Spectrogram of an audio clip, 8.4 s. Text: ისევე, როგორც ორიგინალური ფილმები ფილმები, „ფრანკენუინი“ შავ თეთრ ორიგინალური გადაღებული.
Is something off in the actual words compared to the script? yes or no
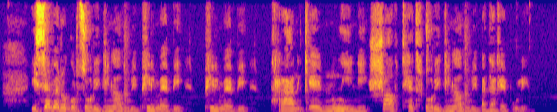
no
